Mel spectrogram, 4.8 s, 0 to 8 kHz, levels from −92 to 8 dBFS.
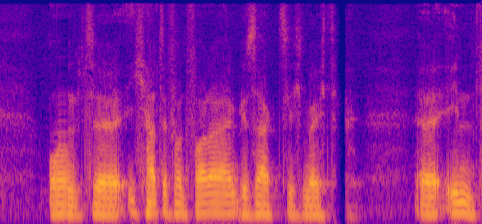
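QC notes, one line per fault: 0.60–0.71 s and 3.36–3.48 s, burst of packet loss: a run of consecutive packets is lost. The receiver fills each gap by extending the last sound and fading it, for about 89 ms and 99 ms, so you hear a held buzz or a fading hiss. Playback then picks up further on, skipping about 80 ms and 100 ms of audio. Both gaps sit within audio already limited to 8 kHz, which fits a G.722 call path.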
